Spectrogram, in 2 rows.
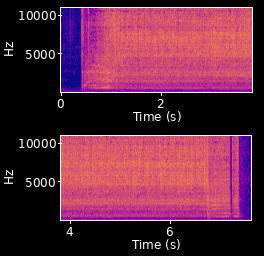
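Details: Electronic parking brake caliper motor run directly from a 12 V battery with leads reversed: steady high whir for about six seconds, then a clean cutoff as it winds the piston fully in; normal operation.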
